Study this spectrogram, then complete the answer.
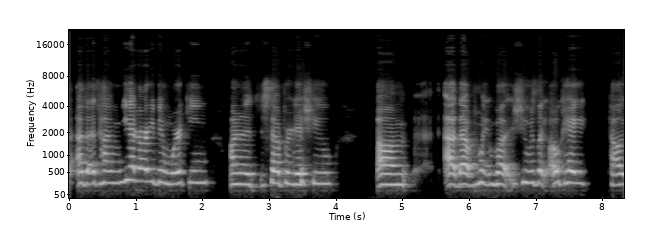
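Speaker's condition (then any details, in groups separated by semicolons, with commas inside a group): Cerebral palsy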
